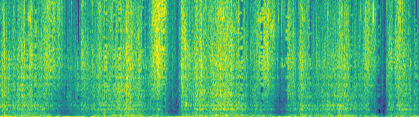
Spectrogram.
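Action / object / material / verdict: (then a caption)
scrape / cotton pillow filled with cherry pits / cherry pits / none. A cotton cushion filled with cherry pits is rubbed with the palms and scratched with fingernails, giving a steady low, rustling, gritty shuffle of shifting pits. The sound runs continuously, broken by a few brief dips.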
